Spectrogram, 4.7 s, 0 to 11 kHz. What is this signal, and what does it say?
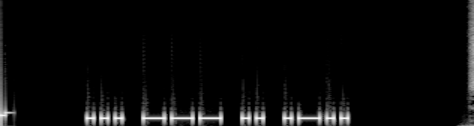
Morse code, heard as a keyed tone, about 17 wpm, 700 Hz. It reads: SOIL
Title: Sentences from Top 1000 Words - Review Part 4 - New Word Drill - 17wpm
